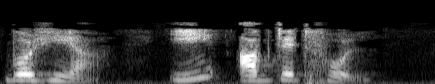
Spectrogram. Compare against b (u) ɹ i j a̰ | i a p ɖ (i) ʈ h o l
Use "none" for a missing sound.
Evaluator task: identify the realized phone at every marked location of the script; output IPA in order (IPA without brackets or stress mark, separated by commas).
o, e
